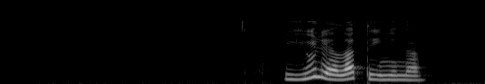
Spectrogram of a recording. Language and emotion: Russian, neutral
